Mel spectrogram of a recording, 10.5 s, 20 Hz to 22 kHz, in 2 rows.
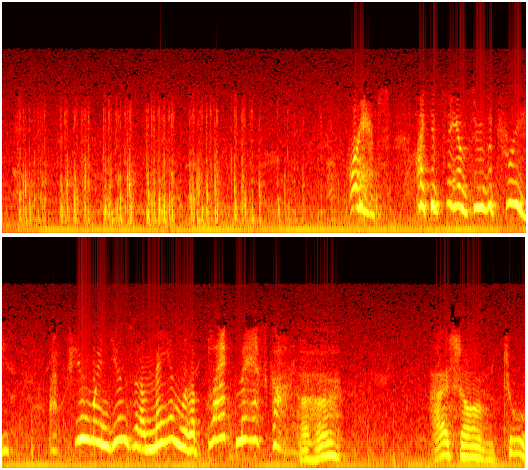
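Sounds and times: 
horse hooves clip-clopping: 0:00.0 - 0:03.4
low constant hum: 0:00.0 - 0:10.4
speech: 0:03.6 - 0:08.7, 0:09.5 - 0:10.4.

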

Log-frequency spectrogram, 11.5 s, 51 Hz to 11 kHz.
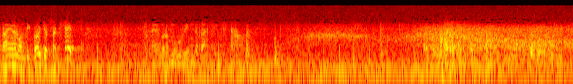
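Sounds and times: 
speech: 0:00.0 - 0:01.7, 0:03.2 - 0:05.1
rolling thunder in a thunderstorm: 0:06.4 - 0:11.4.

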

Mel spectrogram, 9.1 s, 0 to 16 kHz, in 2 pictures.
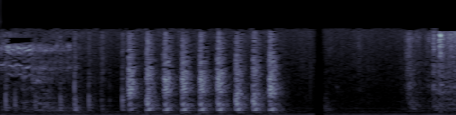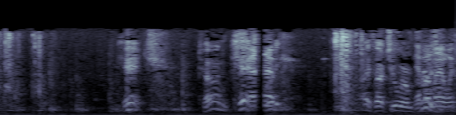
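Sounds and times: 
knocking on the wooden rear door of a cafe: 0:01.2 - 0:02.9
speech: 0:05.8 - 0:07.6, 0:08.2 - 0:09.1.

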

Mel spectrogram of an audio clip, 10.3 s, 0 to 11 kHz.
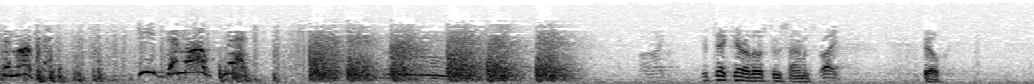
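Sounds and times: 
speech: 0:00.0 - 0:00.5, 0:01.6 - 0:02.6, 0:07.0 - 0:08.5, 0:09.2 - 0:09.6
heavy pounding on a door: 0:02.2 - 0:05.9.

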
